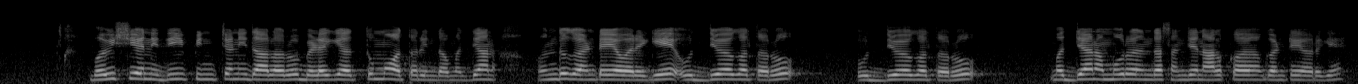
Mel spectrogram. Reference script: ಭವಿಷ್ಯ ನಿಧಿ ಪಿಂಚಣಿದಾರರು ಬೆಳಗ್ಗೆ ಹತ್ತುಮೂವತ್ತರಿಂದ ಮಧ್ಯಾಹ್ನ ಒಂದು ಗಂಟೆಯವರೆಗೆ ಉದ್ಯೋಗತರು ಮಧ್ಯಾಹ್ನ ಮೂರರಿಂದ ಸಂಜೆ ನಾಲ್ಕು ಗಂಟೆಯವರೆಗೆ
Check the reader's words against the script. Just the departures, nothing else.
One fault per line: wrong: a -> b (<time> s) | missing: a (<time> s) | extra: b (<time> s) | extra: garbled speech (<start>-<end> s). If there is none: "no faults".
extra: ಉದ್ಯೋಗತರು (8.6 s)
